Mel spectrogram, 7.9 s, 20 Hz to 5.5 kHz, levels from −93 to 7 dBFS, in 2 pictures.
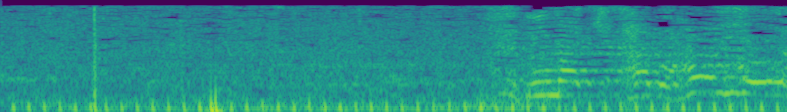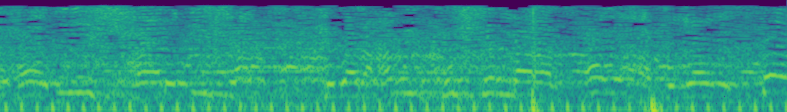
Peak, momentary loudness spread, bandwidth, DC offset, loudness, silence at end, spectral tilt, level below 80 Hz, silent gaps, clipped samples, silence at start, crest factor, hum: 0 dBFS; 8 LU; 5 kHz; under 0.1%; -17 LUFS; 0 s; -7.5 dB/octave; -24 dBFS; none; under 0.1%; 0 s; 16 dB; none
